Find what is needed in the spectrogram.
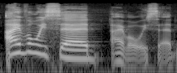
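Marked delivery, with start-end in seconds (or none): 1.1-1.8 dropped far lower and softer; mock solemn. Guest restarts a personal motto for laughs, mock solemn. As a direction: repeat it in a put-on deep, hushed voice.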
